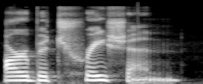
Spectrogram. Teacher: Five syllables with the stress on the third.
